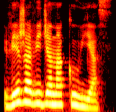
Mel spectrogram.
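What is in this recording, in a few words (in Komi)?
"вежавидзана кывъяс", Komi, female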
